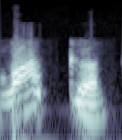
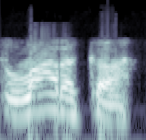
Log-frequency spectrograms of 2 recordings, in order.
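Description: First: The word is said as two syllables. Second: The word is broken up into three syllables. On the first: "no, latka" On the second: "I broke it up and I pronounced it, you know, as written"

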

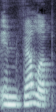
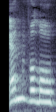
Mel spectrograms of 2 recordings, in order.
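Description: First: It is pronounced the way the verb is. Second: It is pronounced the way the noun is. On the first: It means to wrap or surround something. "but envelope is a verb" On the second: It names a paper wrapper for letters. "envelope is a noun"

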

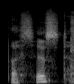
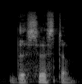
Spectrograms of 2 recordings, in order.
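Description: First: It is said in a Hank Hill voice. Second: It is said in his normal voice.

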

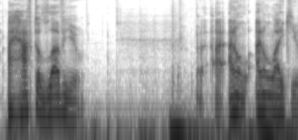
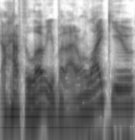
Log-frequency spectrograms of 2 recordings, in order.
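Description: First: It is said hesitantly, with halting repeats. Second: It is said bluntly, without hesitation.

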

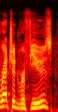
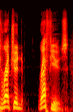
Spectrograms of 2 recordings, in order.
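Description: First: The stress falls on the second syllable. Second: The stress falls on the first syllable. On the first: It is a verb: to turn something down. The speaker calls it wrong. "It's not wretched refuse" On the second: It is a noun: rubbish or waste. The speaker calls it right. "It's wretched refuse"

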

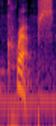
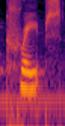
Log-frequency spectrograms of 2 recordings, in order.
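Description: First: The vowel sounds close to 'crap'. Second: The vowel does not sound like 'crap'. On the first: The speaker calls it wrong. "it sounds more too much like crap" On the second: The speaker calls it right. "So I say crepes"

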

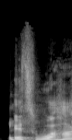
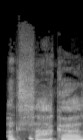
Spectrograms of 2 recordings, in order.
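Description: First: It is not sounded out as spelled. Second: It is sounded out letter by letter. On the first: The speaker calls it right. "It's not actually that. Oh, no, it's Oaxaca" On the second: The speaker calls it wrong. "I'm definitely saying that wrong"

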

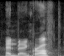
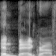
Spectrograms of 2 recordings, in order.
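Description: First: The name is pronounced in an odd way. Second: The name is pronounced in a normal way. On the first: The speaker calls it wrong. "not Anne Bancroft" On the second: The speaker calls it right. "It's just Anne Bancroft"

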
